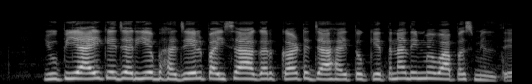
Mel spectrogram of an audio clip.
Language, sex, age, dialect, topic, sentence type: Magahi, female, 36-40, Southern, banking, question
